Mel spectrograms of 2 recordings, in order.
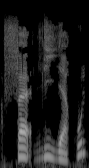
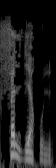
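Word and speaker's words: فليقل: On va pas dire fa liyaqul, on va dire fal yaqul. C'est plus facile.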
